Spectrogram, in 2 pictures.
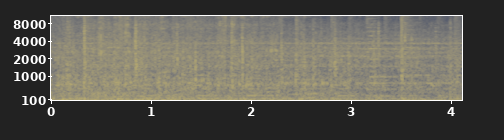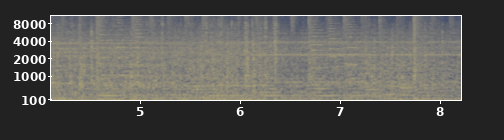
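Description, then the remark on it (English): Horses, including one named Arca, gallop at full pace as the reins are snapped to drive them into a darkened forest heading east: a loud, continuous rumble of hooves with rapid irregular thuds and a heavy low roar underneath, holding at full pace throughout with no voices. “I snapped the reins even harder to put Arca and the rest of the horses in full gallop.”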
